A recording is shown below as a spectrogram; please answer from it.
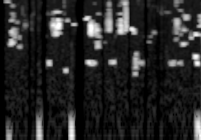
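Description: Near silence, with only faint scattered crackle.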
